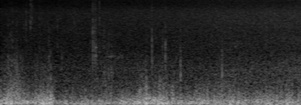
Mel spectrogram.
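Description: Wind buffeting a handheld camera's microphone: an uneven low rumble, with a few faint clicks.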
